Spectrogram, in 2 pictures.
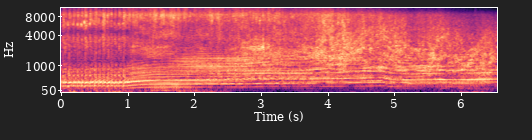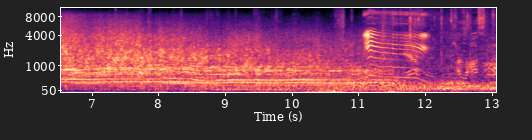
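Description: A race car engine roars as the car launches and speeds away, climbing through the gears.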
